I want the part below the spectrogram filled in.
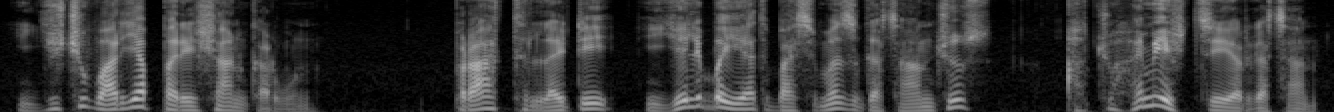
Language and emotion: Kashmiri, angry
